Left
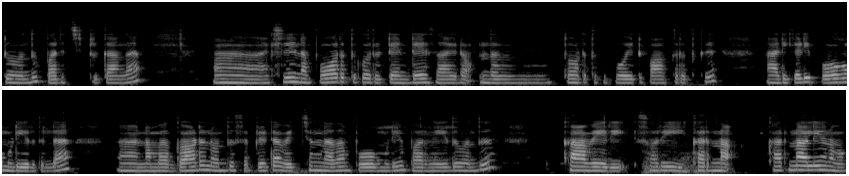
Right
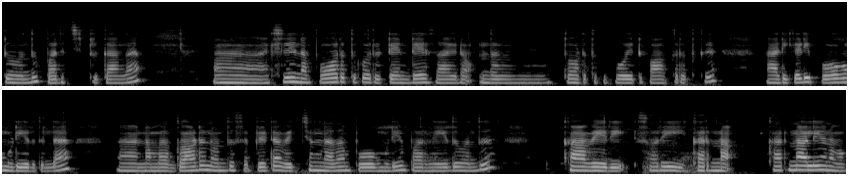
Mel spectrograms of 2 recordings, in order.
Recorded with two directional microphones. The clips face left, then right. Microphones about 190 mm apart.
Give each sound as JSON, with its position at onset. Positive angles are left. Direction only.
{"t": 0.0, "sound": "speech", "side_deg": -15}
